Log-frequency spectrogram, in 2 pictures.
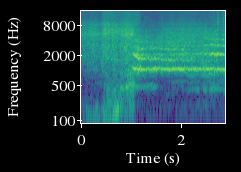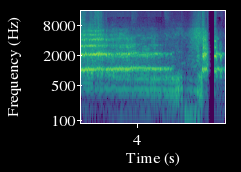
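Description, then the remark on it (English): A loud engine of an original four-speed classic muscle car with a new intake, new carburetor and loud dual exhaust roars, settling into a sustained high-pitched whine for several seconds before briefly cutting out and surging again at the end. No one speaks. “New intake, new carburetor, so didn't bother with the old ones. It's better just to buy new with it. It sounds mean too.”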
